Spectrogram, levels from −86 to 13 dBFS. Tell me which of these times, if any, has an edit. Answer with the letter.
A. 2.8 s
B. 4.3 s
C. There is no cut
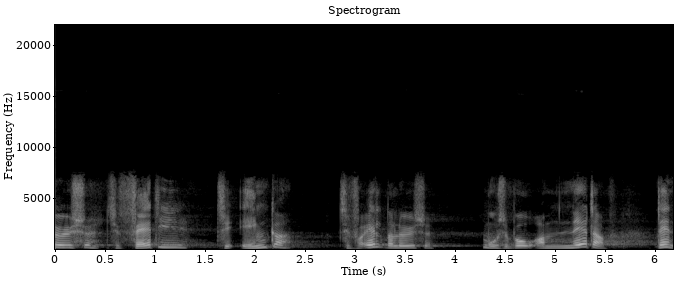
B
